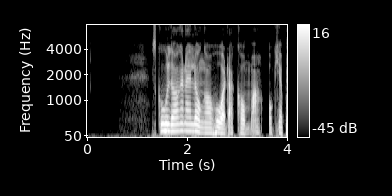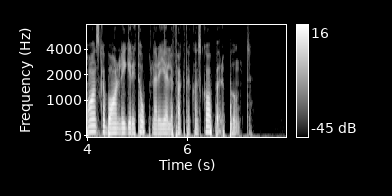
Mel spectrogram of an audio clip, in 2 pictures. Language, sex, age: Swedish, female, 33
